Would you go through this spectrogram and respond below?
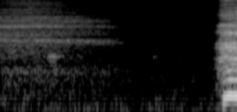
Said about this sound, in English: And so really it's just closing down, slowing down, tuning in with your breath and just taking a few breaths and just breathing in slowly into your body.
